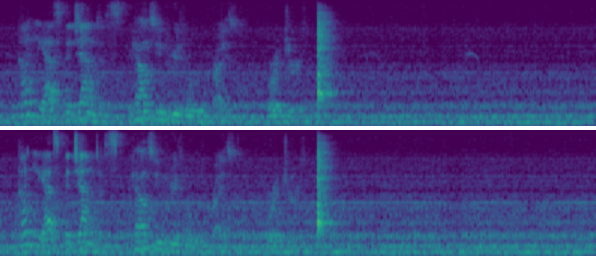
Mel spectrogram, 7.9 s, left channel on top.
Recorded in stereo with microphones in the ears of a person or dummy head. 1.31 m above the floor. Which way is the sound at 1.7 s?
85° right.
